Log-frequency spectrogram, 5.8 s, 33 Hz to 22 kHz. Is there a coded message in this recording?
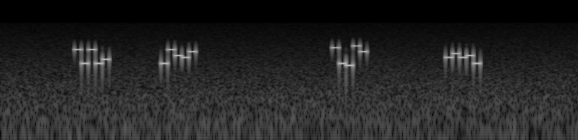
Yes: five-tone selective call (ZVEI) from 0.7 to 4.8 s, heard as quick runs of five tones, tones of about 70 ms. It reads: 92924 29658 02118 57562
